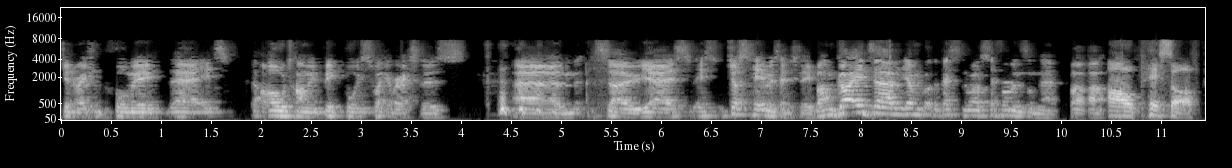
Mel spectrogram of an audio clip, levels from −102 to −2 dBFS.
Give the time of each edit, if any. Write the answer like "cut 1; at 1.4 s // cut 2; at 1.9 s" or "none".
cut 1; at 1.8 s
